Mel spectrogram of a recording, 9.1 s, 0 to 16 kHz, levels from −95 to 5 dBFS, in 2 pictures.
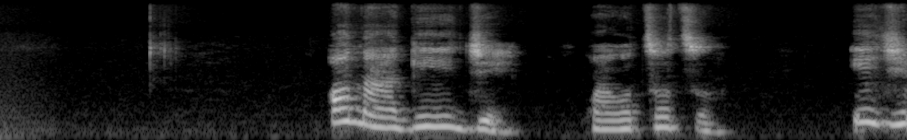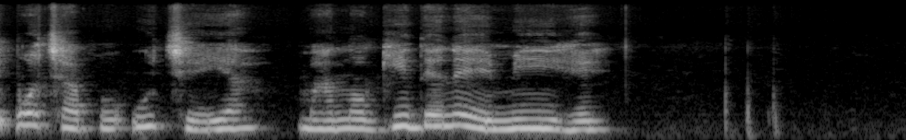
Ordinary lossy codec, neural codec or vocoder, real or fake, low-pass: none; vocoder, 44.1 kHz, 128 mel bands every 256 samples, BigVGAN v2; fake; 14.4 kHz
